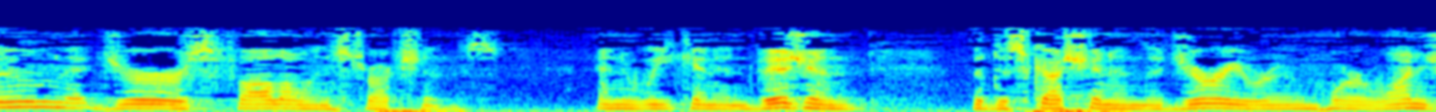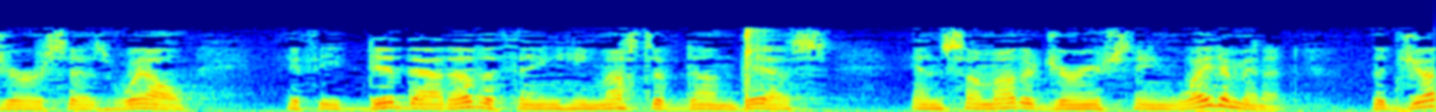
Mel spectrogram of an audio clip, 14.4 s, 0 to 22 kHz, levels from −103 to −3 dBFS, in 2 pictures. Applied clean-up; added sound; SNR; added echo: none; Shatter; 12 dB; none.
